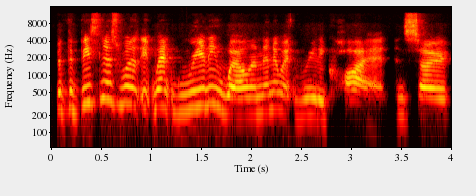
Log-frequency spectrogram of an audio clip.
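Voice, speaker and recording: A woman's voice: a little high, lively intonation, a little fast. A woman, a guest telling her story candidly in an interview. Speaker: guest, energy-work founder. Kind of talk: conversational interview.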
